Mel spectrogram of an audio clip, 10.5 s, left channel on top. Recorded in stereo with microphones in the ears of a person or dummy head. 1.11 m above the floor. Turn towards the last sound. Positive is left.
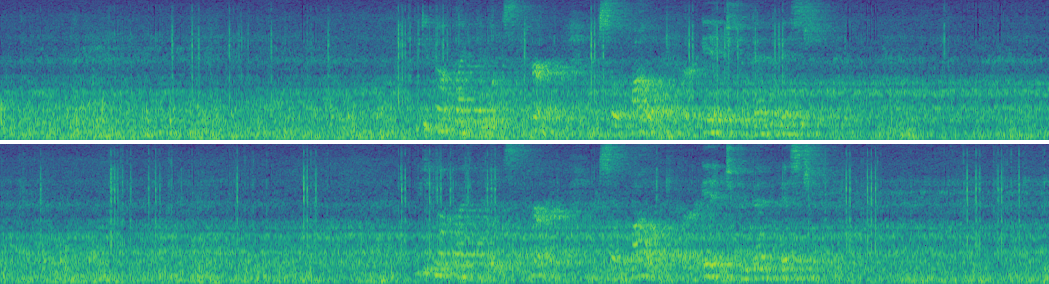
turn(degrees=-20)  # may be behind; listen again after turning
